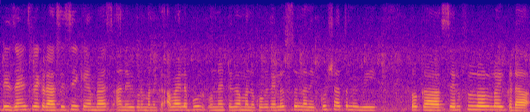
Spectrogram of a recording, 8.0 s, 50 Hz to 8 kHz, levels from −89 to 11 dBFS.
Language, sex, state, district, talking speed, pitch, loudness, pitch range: Telugu, female, Andhra Pradesh, Annamaya, 145 wpm, 225 Hz, -18 LUFS, 210-235 Hz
